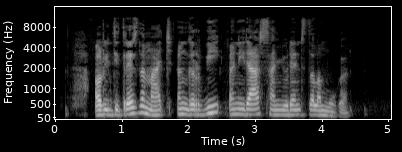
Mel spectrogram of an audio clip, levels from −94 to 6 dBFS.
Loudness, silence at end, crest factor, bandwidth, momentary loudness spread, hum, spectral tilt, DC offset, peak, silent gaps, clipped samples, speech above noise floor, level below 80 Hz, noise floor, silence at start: -26 LUFS; 0.65 s; 20 dB; 11.5 kHz; 8 LU; none; -5.5 dB/octave; under 0.1%; -6 dBFS; none; under 0.1%; 46 dB; -76 dBFS; -73 dBFS; 0.4 s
